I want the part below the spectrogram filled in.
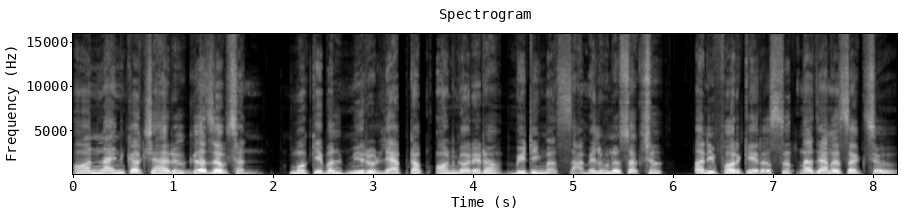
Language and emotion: Nepali, happy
